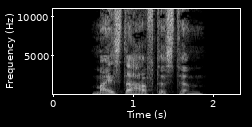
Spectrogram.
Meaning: strong dative masculine/neuter singular superlative degree of meisterhaft
- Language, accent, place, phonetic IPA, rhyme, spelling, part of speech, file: German, Germany, Berlin, [ˈmaɪ̯stɐhaftəstəm], -aɪ̯stɐhaftəstəm, meisterhaftestem, adjective, De-meisterhaftestem.ogg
